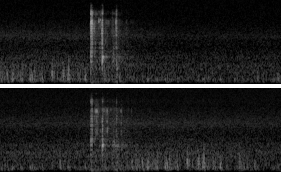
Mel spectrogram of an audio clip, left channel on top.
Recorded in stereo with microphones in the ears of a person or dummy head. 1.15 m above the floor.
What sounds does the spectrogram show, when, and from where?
0.9 s a splash: 85° left, 3 m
